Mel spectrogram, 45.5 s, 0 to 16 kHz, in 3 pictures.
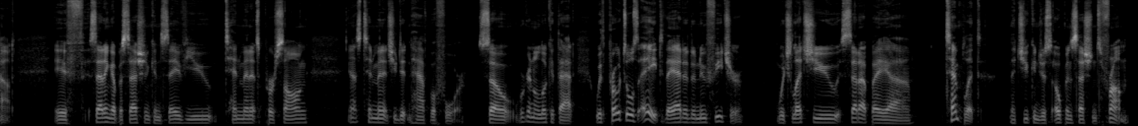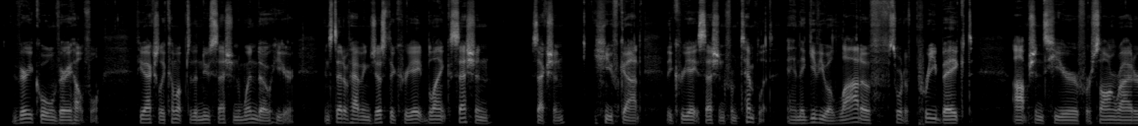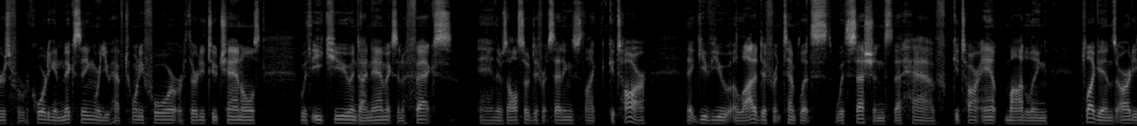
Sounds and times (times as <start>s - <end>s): Speech: 0.0s - 45.5s.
